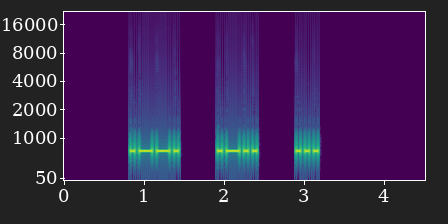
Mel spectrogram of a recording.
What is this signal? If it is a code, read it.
Morse code, heard as a keyed tone, about 22 wpm, spaced as for 13 wpm, 700 Hz. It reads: PLS
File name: Top 90 QSO Elements - 3x Character Spacing - 22wpm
